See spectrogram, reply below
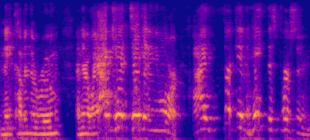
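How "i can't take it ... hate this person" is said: furious, angry screaming, pitched up. Showing how an angry person yells on entering: imitating an angry yell. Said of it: "the person's yelling, and the person's screaming".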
